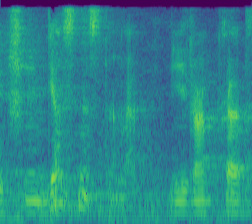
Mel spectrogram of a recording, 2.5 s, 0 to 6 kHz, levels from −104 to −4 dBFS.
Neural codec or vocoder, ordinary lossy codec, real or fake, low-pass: codec, 44.1 kHz, 2.6 kbps, SNAC; MP3, 32 kbps; fake; 5.4 kHz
